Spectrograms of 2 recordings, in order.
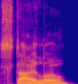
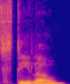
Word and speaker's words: Stylo: g8 and the budget stylo i only recently that i realized that it was probably pronounced stylo uh in my brain i always pronounced it stilo but that doesn't make any sense um i saw a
